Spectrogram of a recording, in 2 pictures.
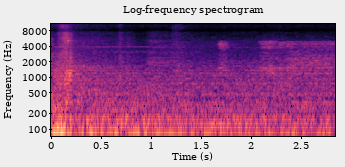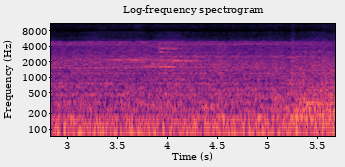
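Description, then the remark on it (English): A train rumbles loudly and steadily as it halts violently, with a sharp jolt at the very start and a couple of brief, faint metallic squeals; no voices. “All thoughts of the suitcase vanish as the train halts violently”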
